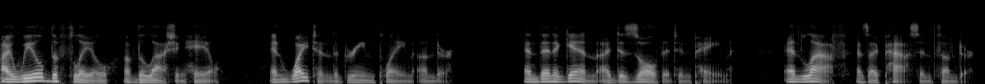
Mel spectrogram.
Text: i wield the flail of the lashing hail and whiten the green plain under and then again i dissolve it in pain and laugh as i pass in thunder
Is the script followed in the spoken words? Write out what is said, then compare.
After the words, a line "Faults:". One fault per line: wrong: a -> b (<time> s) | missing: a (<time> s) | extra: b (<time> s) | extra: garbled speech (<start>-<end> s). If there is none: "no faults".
i wield the flail of the lashing hail and whiten the green plain under and then again i dissolve it in pain and laugh as i pass in thunder
Faults:
no faults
